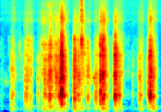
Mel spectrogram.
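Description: Steel sockets clicking and knocking against each other and the plastic case as they are handled in their slots: a quick, irregular run of short clacks.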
